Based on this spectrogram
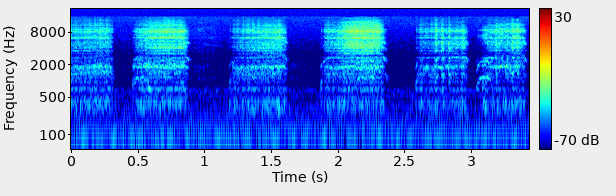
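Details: Wild barn owls in a nest box, mating often before egg laying: long rasping hissed screeches repeated about every half second, over a steady low electrical hum.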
